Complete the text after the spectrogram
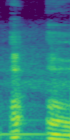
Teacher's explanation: uh breaks the airflow so that's when you hear uh oh you hear that stop in the sound that's your glottis causing that stop · causing that stop all right that's the sound of the olive the aleph is basically a glottal stop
